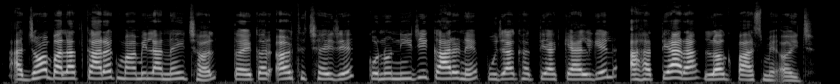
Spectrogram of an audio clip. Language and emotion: Maithili, neutral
